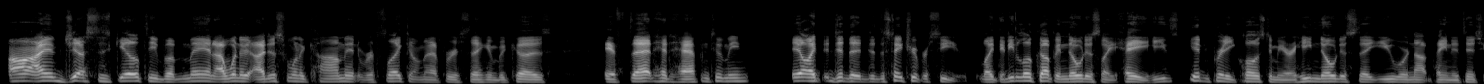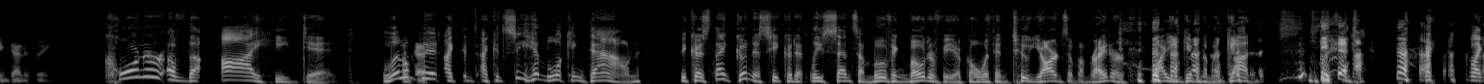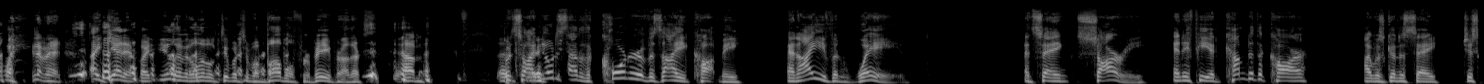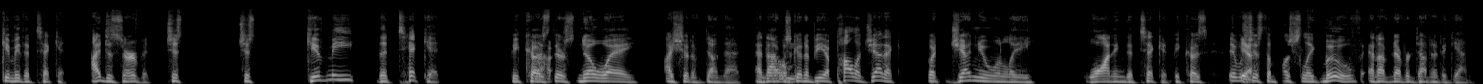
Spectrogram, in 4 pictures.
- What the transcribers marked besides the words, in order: laugh; laughing while speaking: "Yeah that's great"; stressed: "gun"; laugh; laughing while speaking: "but, right like, wait a minute"; tapping; other noise
- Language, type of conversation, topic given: English, unstructured, How do you feel about people who text while driving?
- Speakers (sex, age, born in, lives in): male, 40-44, United States, United States; male, 65-69, United States, United States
